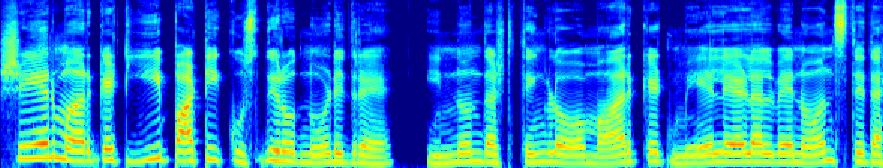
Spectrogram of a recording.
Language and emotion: Kannada, fearful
